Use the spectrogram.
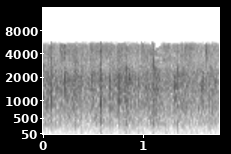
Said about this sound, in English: Amy is not here, but we'll give her a round of applause.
